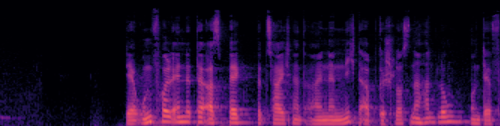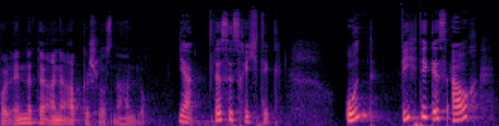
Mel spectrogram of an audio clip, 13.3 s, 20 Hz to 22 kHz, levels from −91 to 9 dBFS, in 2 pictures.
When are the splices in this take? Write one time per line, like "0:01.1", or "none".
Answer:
none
